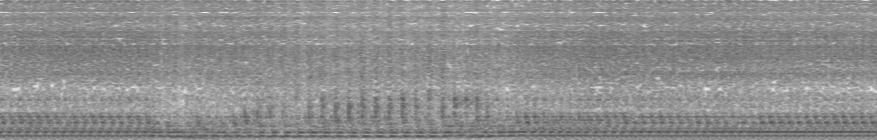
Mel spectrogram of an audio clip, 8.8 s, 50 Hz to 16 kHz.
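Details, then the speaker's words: Gran Max with low power and stuttering, petrol engine idling with an uneven, stumbling beat from a dead ignition coil; unplugging one coil gives no change, while unplugging coil 3 makes the vibration and limping exhaust sound worse. "namun ketika kami tadi Cabut ya untuk posisi soket koil nomor tiga untuk pasiennya itu jadi tambah parah untuk getarannya kemudian suara di kenalpotnya juga Terdengar sangat jelas ya tambah pincang"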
